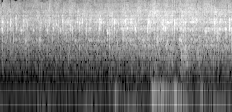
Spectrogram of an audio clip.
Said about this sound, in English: There's them sausages sizzling.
